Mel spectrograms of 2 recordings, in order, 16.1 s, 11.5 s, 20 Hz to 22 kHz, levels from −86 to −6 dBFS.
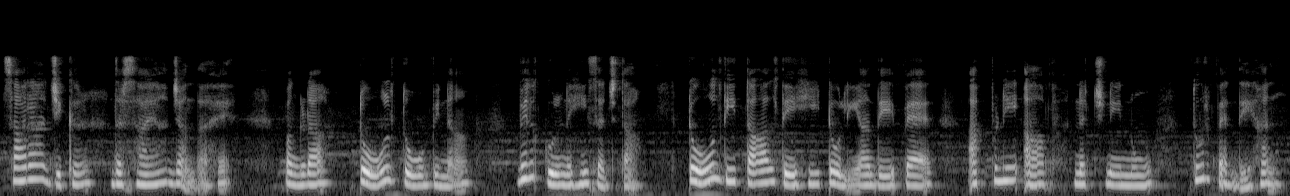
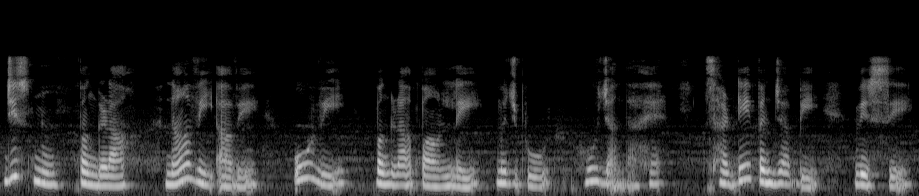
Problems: none marked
